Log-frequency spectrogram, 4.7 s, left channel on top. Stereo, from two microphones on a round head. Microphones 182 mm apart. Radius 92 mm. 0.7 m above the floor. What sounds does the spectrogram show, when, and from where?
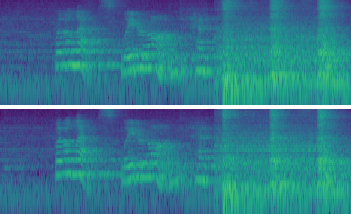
0.7 s a woman speaking: 35° right (ahead or behind), 1.1 m; by 2.8 s 35° left (ahead or behind), 1.3 m
2.9 s chopping: 30° right (ahead or behind), 1.5 m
